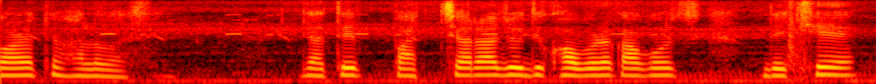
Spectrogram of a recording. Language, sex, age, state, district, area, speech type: Bengali, female, 18-30, West Bengal, Cooch Behar, urban, spontaneous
